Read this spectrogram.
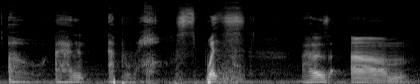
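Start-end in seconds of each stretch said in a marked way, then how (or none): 0.1-2.5 whisper. Real, not acted. Remembering her drink aside.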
